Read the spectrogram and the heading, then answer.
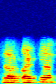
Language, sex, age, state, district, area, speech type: Odia, male, 30-45, Odisha, Mayurbhanj, rural, conversation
